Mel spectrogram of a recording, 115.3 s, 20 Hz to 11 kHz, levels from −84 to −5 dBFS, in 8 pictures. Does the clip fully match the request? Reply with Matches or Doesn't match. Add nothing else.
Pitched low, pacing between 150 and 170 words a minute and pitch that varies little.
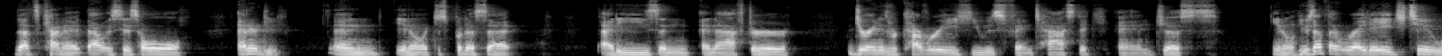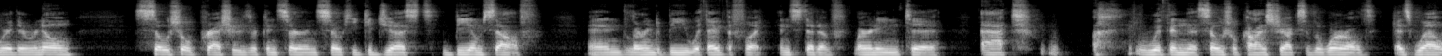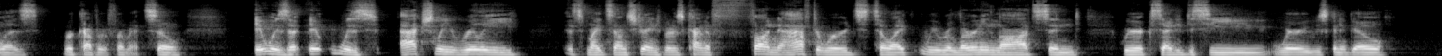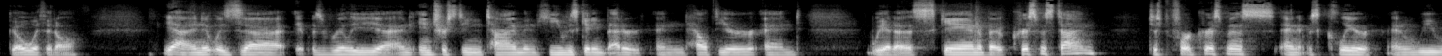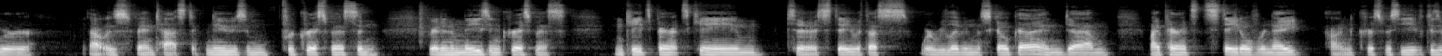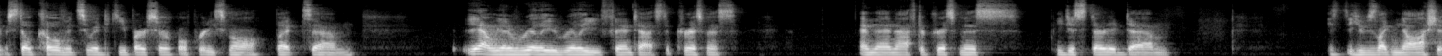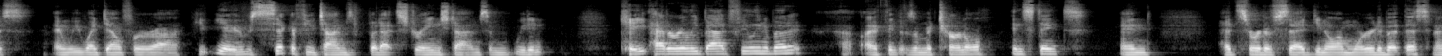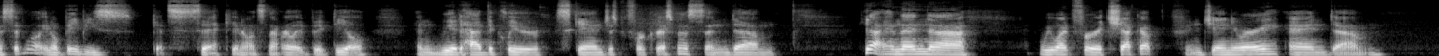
Matches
